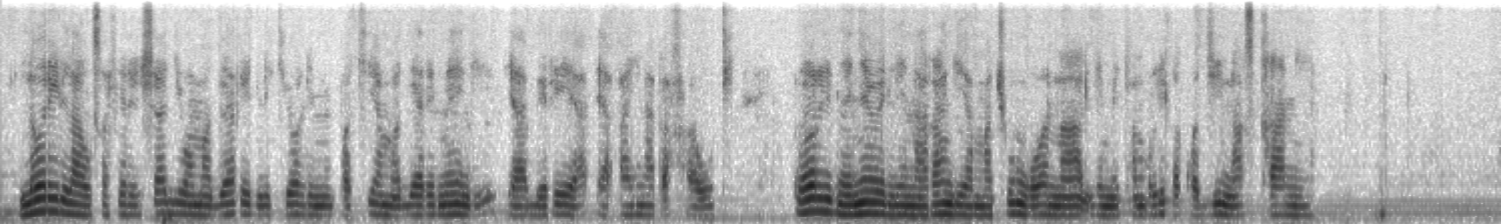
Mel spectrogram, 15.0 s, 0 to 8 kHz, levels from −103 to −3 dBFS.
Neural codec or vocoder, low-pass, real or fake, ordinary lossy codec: none; 7.2 kHz; real; Opus, 16 kbps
